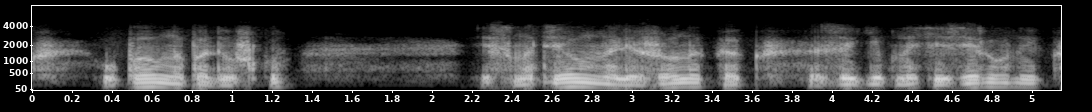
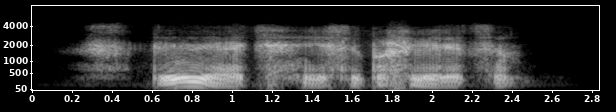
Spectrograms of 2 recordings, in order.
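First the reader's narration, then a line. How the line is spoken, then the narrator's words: Calm. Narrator (Russian): спокойно сказал Лежон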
